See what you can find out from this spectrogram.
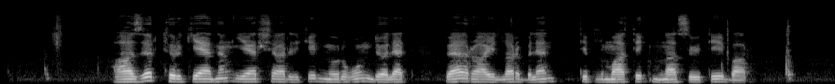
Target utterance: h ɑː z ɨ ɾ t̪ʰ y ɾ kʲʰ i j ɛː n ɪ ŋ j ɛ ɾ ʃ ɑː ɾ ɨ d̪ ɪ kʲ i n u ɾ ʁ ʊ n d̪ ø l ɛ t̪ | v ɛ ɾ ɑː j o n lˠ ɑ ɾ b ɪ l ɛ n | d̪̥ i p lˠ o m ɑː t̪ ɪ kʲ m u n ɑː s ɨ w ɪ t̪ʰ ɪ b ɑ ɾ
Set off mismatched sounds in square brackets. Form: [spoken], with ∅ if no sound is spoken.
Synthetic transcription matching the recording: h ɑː z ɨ ɾ t̪ʰ y ɾ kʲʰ i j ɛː n ɪ ŋ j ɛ ɾ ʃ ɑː ɾ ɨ d̪ ɪ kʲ i n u ɾ ʁ ʊ n d̪ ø l ɛ t̪ | v ɛ ɾ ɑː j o n lˠ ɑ ɾ b ɪ l ɛ n | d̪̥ i p lˠ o m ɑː t̪ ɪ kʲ m u n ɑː s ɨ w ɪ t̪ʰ ɪ b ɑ ɾ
